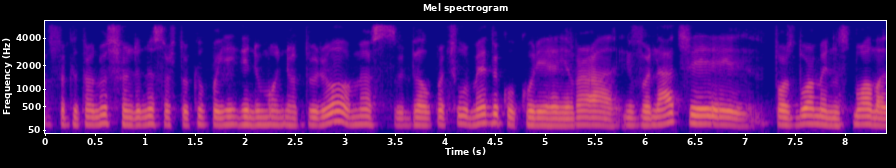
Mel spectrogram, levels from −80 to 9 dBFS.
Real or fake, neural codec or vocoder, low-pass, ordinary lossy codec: fake; autoencoder, 22.05 kHz, a latent of 192 numbers a frame, VITS, trained on one speaker; 5.4 kHz; Opus, 24 kbps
